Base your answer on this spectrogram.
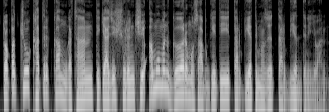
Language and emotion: Kashmiri, neutral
